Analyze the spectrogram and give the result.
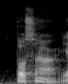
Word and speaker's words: Bolsonaro: Bolsonaro, yeah.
